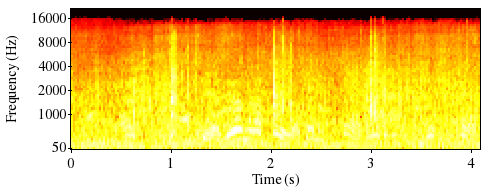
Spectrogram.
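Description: Several people talking near the camera, voices overlapping, over a steady outdoor rumble, with a few sharp clicks.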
